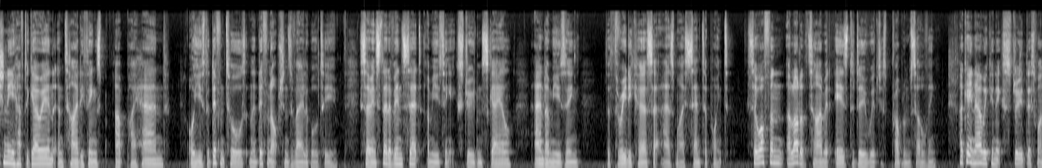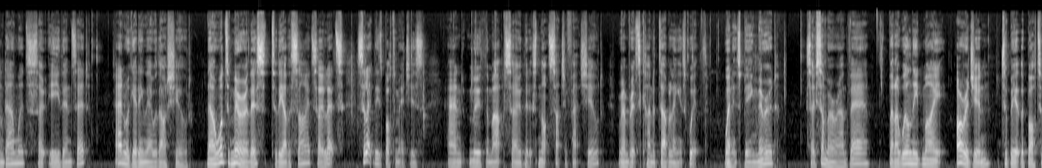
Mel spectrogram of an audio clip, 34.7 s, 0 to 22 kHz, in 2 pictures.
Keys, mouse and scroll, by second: 9.4-12.3 drag, 16.9 e, 20.3-21.3 middle drag, 23.2 2, 24.1 alt+click, 25.2 g, 30.3 middle click, 30.4 g, 31.1-33.0 middle drag, 33.8-34.7 middle drag.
